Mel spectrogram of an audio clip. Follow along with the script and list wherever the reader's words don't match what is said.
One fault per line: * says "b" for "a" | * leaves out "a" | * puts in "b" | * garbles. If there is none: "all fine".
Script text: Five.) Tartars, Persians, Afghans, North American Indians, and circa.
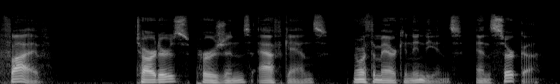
all fine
